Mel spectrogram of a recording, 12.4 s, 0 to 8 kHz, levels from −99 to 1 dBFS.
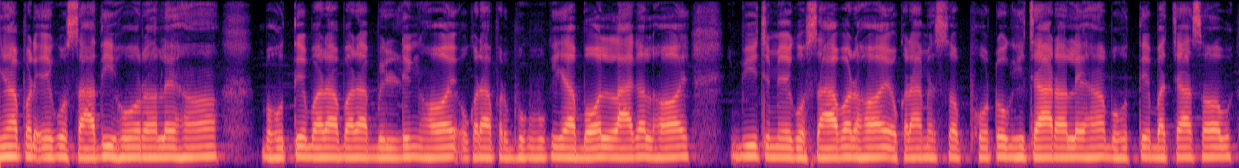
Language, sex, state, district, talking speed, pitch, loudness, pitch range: Magahi, male, Bihar, Samastipur, 160 wpm, 130 Hz, -21 LUFS, 125-135 Hz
